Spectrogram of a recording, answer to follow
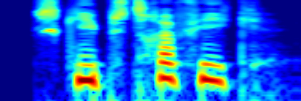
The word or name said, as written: skibstrafik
